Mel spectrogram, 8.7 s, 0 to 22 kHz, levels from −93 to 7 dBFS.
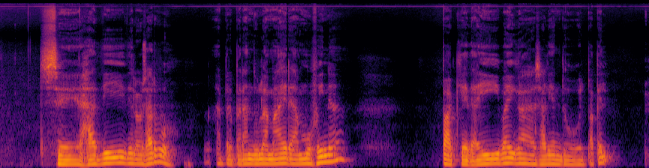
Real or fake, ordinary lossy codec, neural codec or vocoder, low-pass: real; none; none; none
